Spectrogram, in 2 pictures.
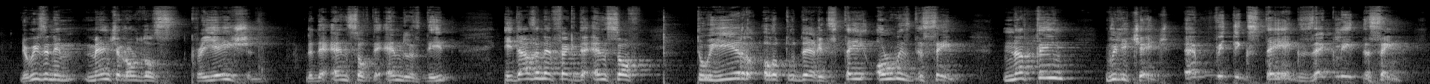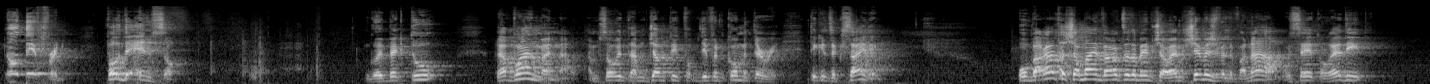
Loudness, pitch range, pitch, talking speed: -16 LUFS, 195-275 Hz, 230 Hz, 140 wpm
